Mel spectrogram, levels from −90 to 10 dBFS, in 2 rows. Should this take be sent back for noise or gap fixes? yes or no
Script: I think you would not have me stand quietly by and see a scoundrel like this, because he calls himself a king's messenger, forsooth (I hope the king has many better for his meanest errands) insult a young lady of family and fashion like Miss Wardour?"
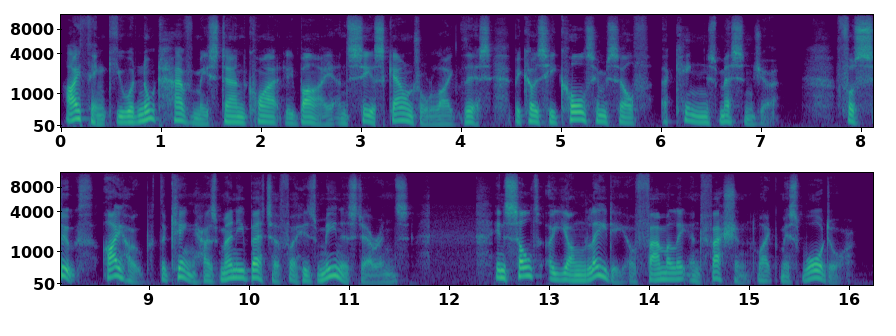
no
